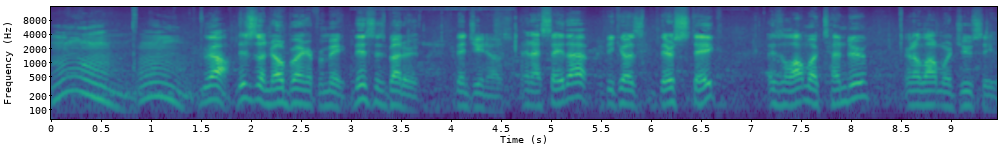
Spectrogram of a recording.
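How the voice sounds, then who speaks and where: A man at a medium pitch with lively intonation and a moderate pace, over noticeable background noise. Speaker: food vlogger. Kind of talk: casual food review vlog.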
